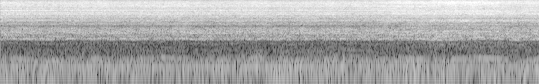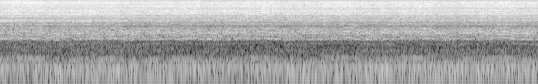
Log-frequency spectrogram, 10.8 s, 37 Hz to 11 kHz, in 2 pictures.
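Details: 53-inch Casablanca Spirit Of Saturn ceiling fan running with constant high hiss and rushing noise, no low hum; worn-out bearings, later replaced.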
